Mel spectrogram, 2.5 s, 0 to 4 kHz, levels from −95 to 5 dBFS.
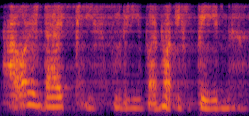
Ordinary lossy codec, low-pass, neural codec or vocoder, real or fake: none; 3.6 kHz; vocoder, 22.05 kHz, 80 mel bands, HiFi-GAN; fake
